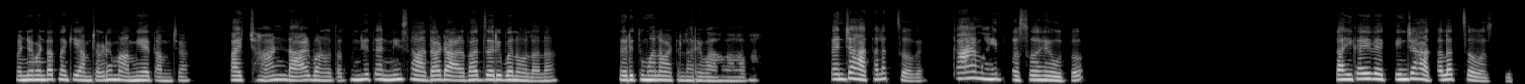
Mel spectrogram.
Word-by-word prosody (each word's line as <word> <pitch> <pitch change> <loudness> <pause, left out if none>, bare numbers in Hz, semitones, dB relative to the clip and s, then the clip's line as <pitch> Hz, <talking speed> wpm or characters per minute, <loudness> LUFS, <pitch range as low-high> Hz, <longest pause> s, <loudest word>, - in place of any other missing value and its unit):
म्हणजे 205 +1 +3
म्हणतात 215 +1 +2
ना 225 - +1
की 215 - -2
आमच्याकडे 195 +1 0
मामी 195 -3 +2
आहेत 195 -2 0
आमच्या. 175 +1 -6 0.4
काय 205 0 +2
छान 200 +3 -1
डाळ 190 +1 0
बनवतात! 180 -3 -3
म्हणजे 220 +2 +2
त्यांनी 225 -1 +3
साधा 215 -3 0
डाळ 205 -3 +1
भात 205 +1 +1
जरी 215 0 +3
बनवला 190 -5 +1
ना, 165 +1 -5 0.7
तरी 205 0 +3
तुम्हाला 210 -1 +4
वाटेल, 190 -1 -3
"अरे 185 0 -3
वाह, 175 -1 -3
वाह, 165 0 -5
वाह, 165 - -6
वाह!" 190 - -9 0.7
त्यांच्या 240 +2 +2
हातालाच 230 +3 +1
चव 175 -4 -5
आहे. 155 0 -11 0.3
काय 275 +2 +2
माहीत 245 -4 +2
कसं 205 +2 -1
हे 205 - +3
होतं. 185 +1 -1 2.5
काही-काही 230 +3 +4
व्यक्तींच्या 235 0 +3
हातालाच 225 0 +1
चव 195 -4 -1
असते. 155 0 -16
205 Hz, 165 wpm, -19 LUFS, 185-225 Hz, 2.5 s, तुम्हाला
